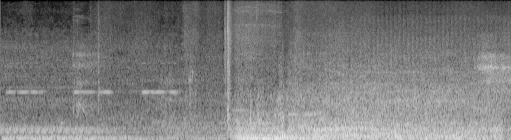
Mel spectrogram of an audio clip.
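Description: Evenly spaced high beeps about once a second over the diesel rumble, then a loud bang as the truck moves; normal reverse warning.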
